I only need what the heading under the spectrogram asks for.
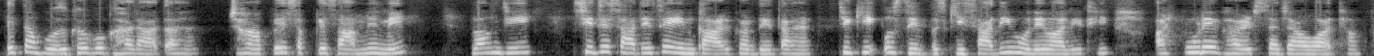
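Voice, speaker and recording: High-voiced woman reading a story. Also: normal speed, no echo. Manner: emotional, expressive reading. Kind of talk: reading an emotional romance story aloud.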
